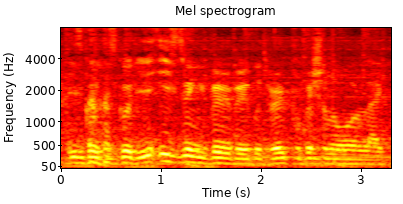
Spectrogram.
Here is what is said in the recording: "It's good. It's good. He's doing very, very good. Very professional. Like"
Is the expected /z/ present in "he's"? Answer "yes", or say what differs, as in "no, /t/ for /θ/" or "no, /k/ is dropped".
yes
